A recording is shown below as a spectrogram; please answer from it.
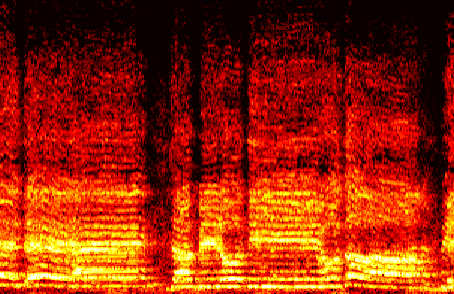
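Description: A group of men chanting a noha, a Shia mourning lament, in long held sung lines, with a brief pause for breath about two seconds in.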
